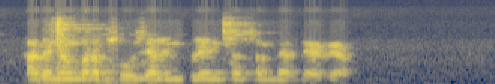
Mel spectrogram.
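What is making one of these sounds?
A man speaks close to the microphone, with animation.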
